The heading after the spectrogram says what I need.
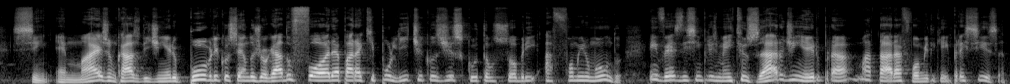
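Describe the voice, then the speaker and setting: Higher-pitched Brazilian man, political commentary. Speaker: political commentator and video host.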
